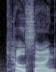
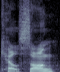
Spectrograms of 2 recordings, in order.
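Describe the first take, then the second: First: The name is said with an anglicized vowel. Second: The name is said with a traditional vowel.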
